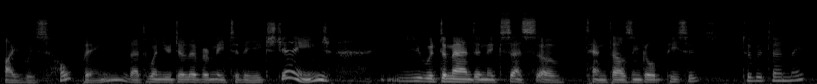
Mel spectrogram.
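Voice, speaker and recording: A man's voice: medium pitch, big pitch swings, moderate pace. A man playing a young royal prince in a scripted ASMR roleplay, earnest and lovestruck, speaking in formal, courtly phrases with haughty airs and flustered hesitations. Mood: earnest, polite. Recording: faint background noise.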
